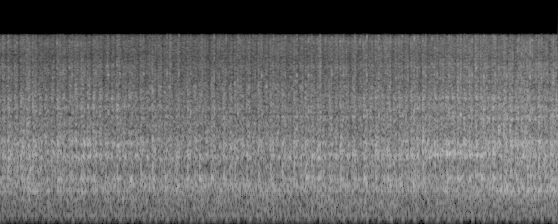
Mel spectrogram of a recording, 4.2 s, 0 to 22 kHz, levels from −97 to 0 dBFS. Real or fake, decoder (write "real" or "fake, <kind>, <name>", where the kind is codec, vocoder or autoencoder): real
